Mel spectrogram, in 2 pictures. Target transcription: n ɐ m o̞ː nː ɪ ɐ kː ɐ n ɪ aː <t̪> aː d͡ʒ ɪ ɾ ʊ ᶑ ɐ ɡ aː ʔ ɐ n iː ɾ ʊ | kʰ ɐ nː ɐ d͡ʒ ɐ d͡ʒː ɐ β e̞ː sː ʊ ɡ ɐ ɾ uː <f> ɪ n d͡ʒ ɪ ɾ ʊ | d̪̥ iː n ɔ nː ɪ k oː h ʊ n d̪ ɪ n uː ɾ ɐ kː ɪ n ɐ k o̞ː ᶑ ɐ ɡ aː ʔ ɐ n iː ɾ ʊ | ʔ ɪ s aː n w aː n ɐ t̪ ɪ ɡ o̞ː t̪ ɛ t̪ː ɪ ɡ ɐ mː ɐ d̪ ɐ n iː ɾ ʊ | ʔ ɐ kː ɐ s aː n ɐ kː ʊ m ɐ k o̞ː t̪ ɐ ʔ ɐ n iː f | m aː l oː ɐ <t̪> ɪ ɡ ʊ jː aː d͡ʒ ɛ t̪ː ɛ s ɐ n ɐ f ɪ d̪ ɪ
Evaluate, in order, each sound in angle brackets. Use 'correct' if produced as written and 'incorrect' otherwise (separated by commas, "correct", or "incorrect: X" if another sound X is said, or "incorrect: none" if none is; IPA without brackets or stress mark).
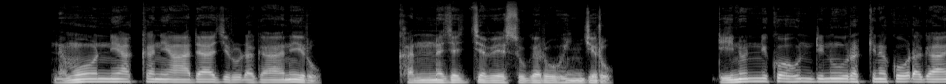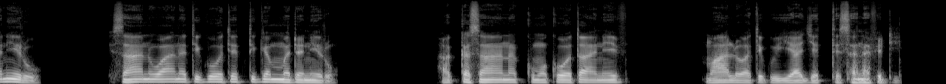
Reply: incorrect: d̪, incorrect: h, correct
